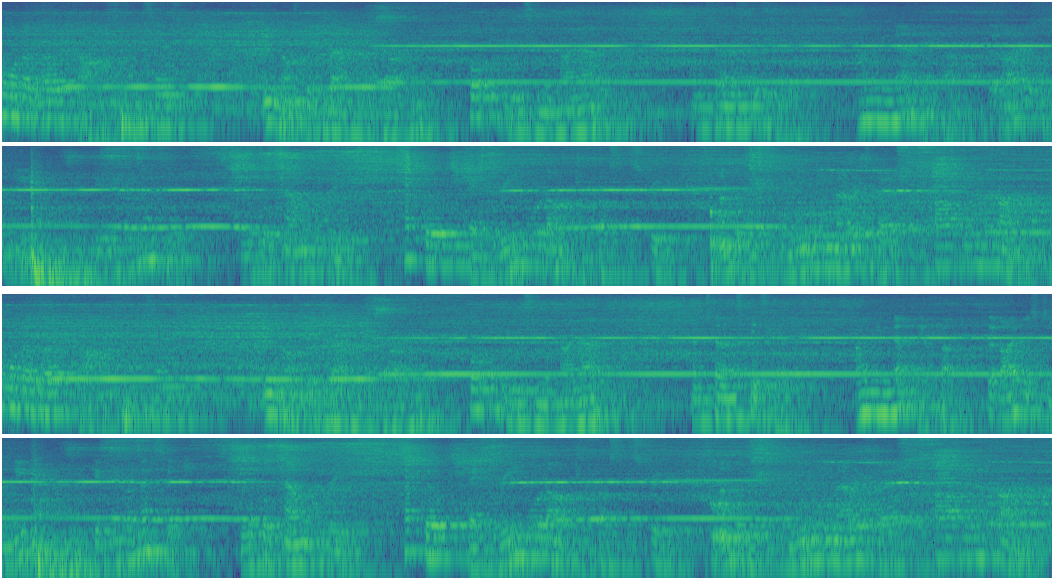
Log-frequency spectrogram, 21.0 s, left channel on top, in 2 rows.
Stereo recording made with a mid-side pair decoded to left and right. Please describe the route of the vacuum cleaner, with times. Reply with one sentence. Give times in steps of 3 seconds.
You can hear the vacuum cleaner on the right from 0 s, in the centre from 9 s and on the left from 12 s.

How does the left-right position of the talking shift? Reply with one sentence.
You can hear the talking move from left to right and back again.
